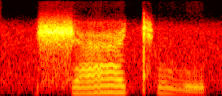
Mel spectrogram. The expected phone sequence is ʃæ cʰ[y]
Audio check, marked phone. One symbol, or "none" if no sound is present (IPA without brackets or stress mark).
u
